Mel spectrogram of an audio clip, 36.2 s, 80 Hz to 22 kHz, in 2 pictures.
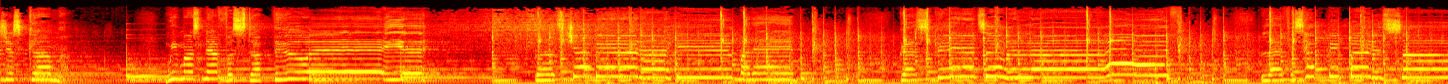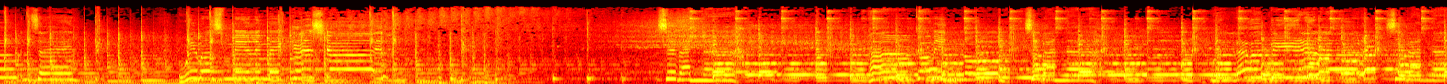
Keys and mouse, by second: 0.2 click, 1.1 shift+middle click, 2.3 s, 4.8 click, 10.2 click, 14.1 click, 18.1 a, 20.4 s, 26.6 s, 27.8 click, 31.1 ctrl+b, 34.6 Tab.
